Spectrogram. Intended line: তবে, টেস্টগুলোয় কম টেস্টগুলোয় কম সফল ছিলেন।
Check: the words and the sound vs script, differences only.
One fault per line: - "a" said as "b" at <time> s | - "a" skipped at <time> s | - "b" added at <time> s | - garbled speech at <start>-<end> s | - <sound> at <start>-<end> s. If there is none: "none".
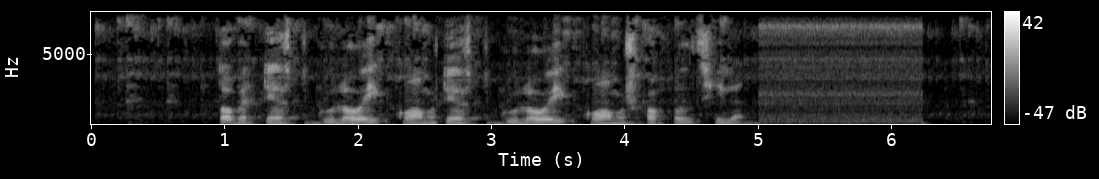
none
